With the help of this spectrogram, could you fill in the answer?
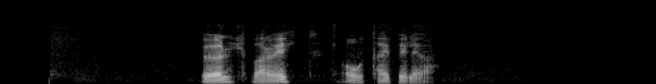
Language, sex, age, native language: Icelandic, male, 50-59, Icelandic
